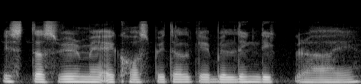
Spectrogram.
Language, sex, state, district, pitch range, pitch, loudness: Hindi, male, Arunachal Pradesh, Lower Dibang Valley, 110-120 Hz, 115 Hz, -18 LUFS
